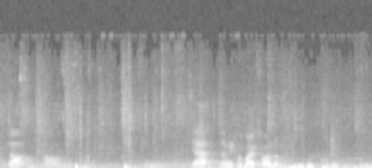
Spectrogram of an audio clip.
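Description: A man speaks briefly nearby.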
